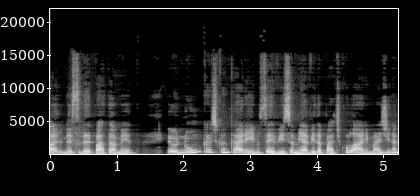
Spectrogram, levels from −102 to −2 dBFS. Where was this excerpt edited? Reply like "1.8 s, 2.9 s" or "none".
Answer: none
